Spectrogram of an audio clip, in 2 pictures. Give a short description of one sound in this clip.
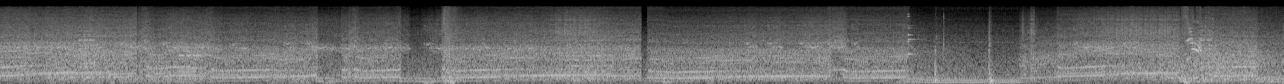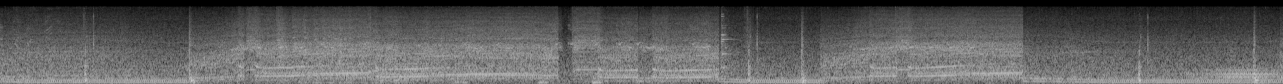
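A car engine revs up and down as the car speeds along.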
